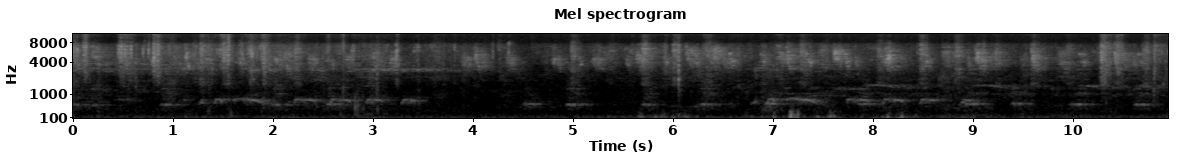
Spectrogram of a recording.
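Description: Birds calling: long runs of short, low hooting notes repeated steadily, with faint higher chirps from other birds.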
